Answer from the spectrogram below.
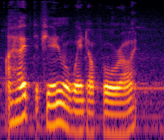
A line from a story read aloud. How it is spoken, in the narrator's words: because these people set such store by funerals, he said kindly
